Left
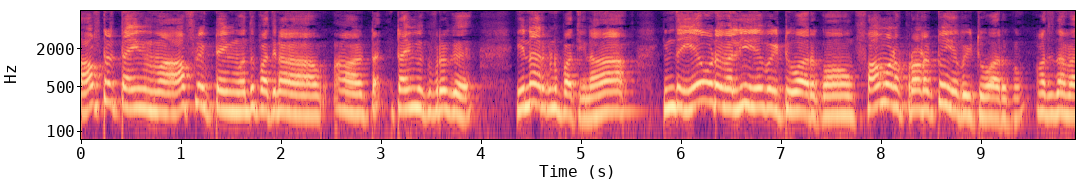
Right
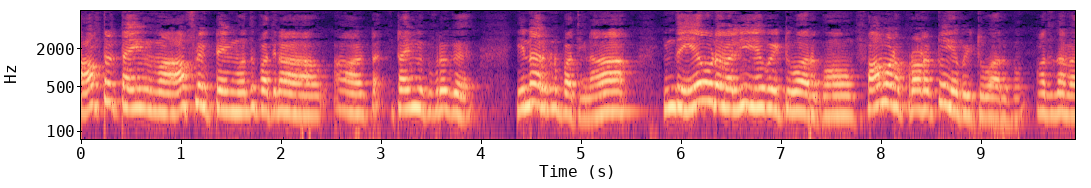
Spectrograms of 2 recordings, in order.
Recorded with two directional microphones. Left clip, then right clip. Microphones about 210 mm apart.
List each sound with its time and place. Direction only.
0.0 s speech: 45° left (ahead or behind)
